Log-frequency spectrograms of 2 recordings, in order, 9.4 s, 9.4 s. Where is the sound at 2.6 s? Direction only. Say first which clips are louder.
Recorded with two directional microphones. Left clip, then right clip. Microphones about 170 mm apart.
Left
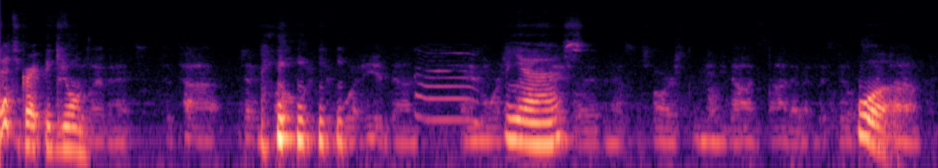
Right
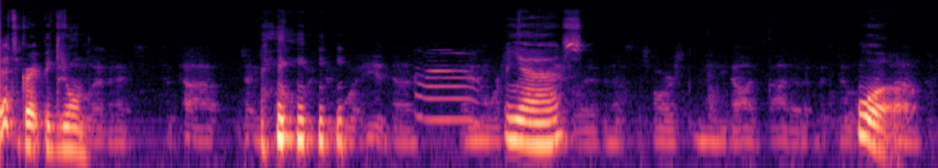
Right 4 dB; 60° right (ahead or behind).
